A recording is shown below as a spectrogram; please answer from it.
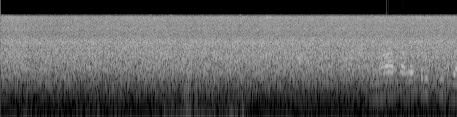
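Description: Heavy rain pours down outdoors in a dense, loud, unbroken hiss that stays steady from start to finish, with a faint voice surfacing briefly near the end.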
